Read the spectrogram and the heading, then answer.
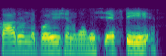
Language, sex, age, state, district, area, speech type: Telugu, male, 60+, Andhra Pradesh, Chittoor, rural, conversation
